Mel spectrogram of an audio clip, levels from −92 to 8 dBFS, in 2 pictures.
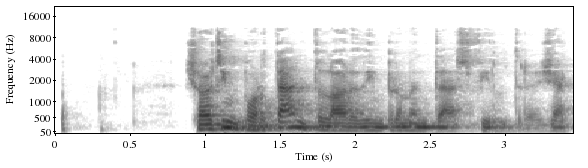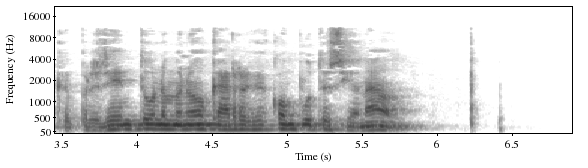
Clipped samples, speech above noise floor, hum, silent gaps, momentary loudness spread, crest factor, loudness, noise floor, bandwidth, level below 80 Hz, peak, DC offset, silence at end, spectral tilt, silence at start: under 0.1%; 47 dB; none; none; 14 LU; 20 dB; -22 LUFS; -68 dBFS; 11.5 kHz; -62 dBFS; -2 dBFS; under 0.1%; 1.1 s; -6.5 dB/octave; 0.9 s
